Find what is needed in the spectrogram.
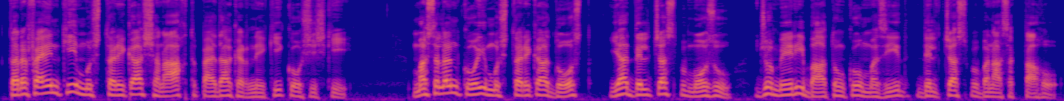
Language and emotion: Urdu, neutral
